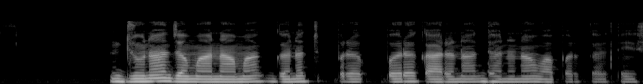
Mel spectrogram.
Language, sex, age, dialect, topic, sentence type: Marathi, male, 18-24, Northern Konkan, banking, statement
